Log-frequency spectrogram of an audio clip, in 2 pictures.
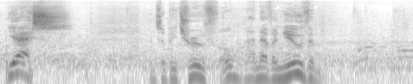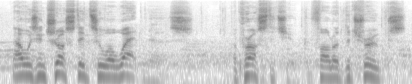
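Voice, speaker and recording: Game casting: solemn veteran soldier, slightly high voice, earnest and burdened, outdoor noise behind. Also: male voice, animated, a little slow. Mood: candid, reflective. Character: betrayed, regretful soldier mentor of the Guard. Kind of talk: dramatic video game dialogue.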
